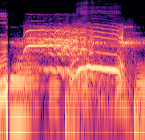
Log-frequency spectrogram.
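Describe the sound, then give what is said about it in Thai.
A toy horse named Dicky, jumping out of a gift box in a dark bedroom in a story, whinnies loudly, one long quavering neigh lasting about two seconds that rises and then trails off, with no talking over it. “และแล้วก็มีม้าของเล่นตัวหนึ่งกระโดดออกมา”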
